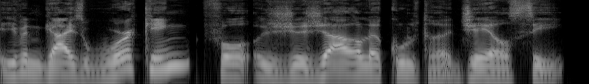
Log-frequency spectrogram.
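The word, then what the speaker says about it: Jaeger: working for jarra jlc is it jger or jar oh no yeah we're we're going to go off topic with this but I can I can confirm that it's there's no Jagger there all right because we're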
